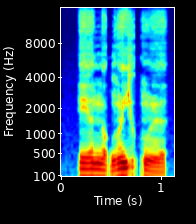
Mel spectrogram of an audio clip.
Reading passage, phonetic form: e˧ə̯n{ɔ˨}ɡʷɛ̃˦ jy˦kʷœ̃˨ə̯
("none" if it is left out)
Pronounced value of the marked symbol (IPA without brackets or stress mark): ɔ˨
